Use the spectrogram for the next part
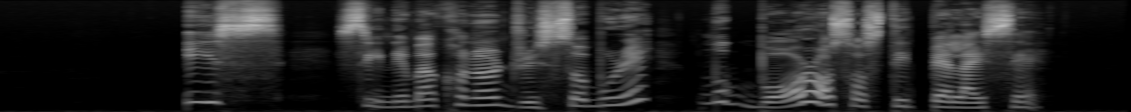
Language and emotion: Assamese, disgusted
